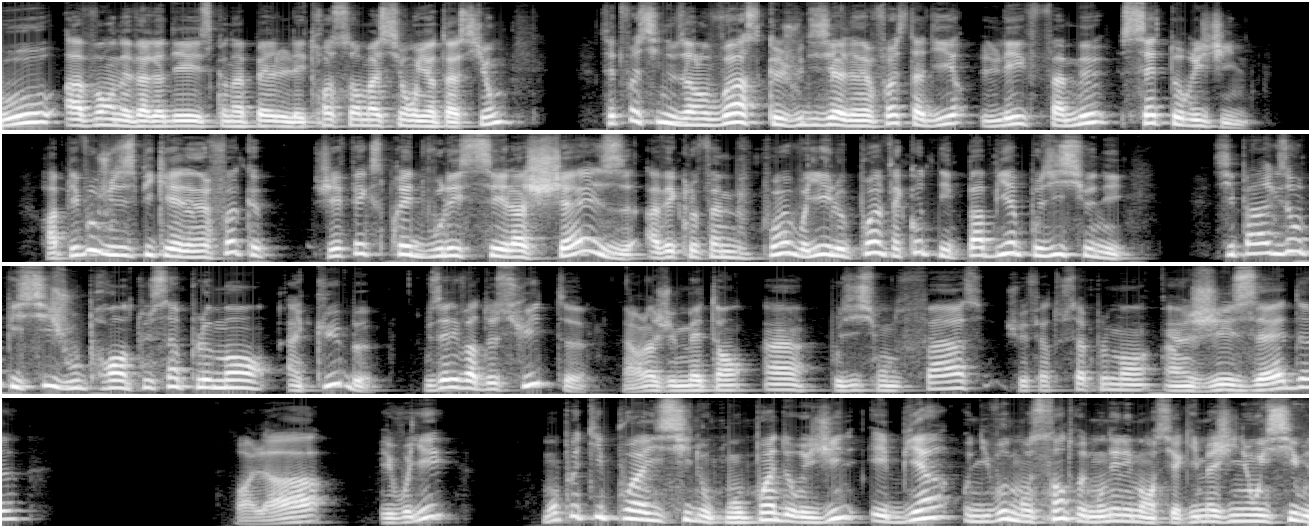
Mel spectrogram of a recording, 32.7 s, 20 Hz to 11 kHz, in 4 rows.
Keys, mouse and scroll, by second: 2.0-5.2 scroll down 1, 5.2 click, 9.3-9.9 scroll up 2, 18.0 a, 20.8 KP_1, 23.3-25.8 drag, 23.8 g, 25.8 click, 26.2-32.6 middle drag.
